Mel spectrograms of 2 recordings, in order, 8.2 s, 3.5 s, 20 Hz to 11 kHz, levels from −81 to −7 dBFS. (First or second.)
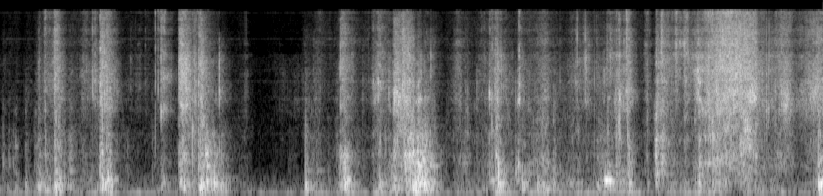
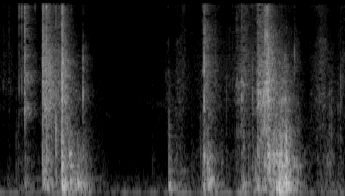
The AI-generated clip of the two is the first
